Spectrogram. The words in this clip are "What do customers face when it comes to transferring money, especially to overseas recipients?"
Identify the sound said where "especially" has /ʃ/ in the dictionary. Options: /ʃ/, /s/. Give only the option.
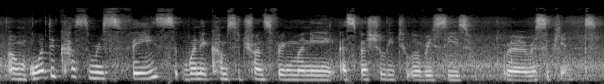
/ʃ/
